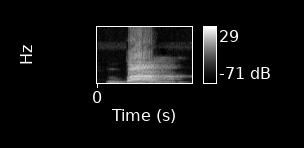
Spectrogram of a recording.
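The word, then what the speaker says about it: balm: बी ए एल एम, अब इसमें L silent है, क्या है? एल, एल के तुरंत बाद लास्ट में एम हो या के हो, तो ऐसे शब्दों में एल साइलेंट रहता है, इसको हम पढ़ेंगे बाम, क्या पढ़ेंगे?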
